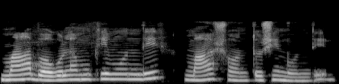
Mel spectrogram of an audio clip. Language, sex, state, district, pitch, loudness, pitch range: Bengali, female, West Bengal, Kolkata, 220 Hz, -19 LUFS, 195-240 Hz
